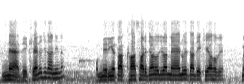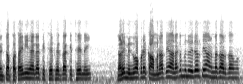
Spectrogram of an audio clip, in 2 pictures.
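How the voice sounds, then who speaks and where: A man's voice: a little high, very fast, a little mellow, lightly acted. A man playing a lying gossip who evasively protests his innocence, recorded with dull lo-fi sound. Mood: protesting. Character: lying gossip who sets the couple against each other.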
